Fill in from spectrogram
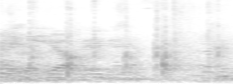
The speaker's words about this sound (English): Thanks for those seven claps. It's a good effort. Appreciate it a lot.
